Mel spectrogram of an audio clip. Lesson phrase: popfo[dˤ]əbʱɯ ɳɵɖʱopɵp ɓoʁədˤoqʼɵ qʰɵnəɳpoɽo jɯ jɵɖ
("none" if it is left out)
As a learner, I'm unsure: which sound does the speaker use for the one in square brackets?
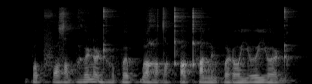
zˤ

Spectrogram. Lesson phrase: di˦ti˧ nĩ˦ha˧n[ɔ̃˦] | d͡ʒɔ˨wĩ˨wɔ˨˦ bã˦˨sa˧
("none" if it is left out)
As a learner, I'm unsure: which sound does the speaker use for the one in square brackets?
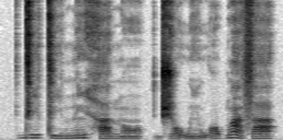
ɔ̃˧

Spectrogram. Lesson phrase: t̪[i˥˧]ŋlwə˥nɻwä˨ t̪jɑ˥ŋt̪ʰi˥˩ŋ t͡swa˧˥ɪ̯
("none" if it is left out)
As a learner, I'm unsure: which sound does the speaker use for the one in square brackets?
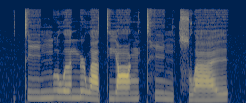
i˧˥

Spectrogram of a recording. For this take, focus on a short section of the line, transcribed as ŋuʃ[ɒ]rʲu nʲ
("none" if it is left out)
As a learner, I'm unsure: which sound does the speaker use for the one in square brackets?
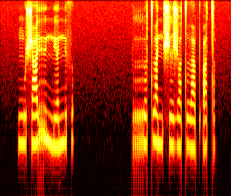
ɑ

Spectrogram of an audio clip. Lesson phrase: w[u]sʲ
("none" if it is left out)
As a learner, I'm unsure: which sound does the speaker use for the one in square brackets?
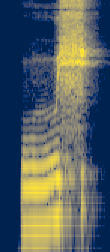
u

